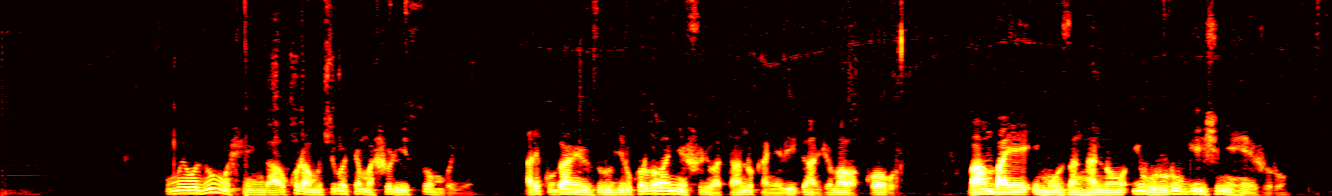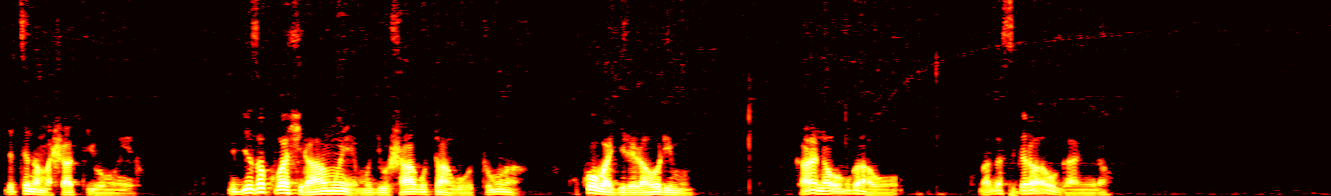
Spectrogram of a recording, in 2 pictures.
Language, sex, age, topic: Kinyarwanda, male, 36-49, education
